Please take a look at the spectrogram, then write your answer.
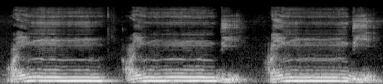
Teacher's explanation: ini didengungkan nun matinya didengungkan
